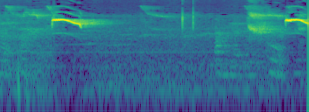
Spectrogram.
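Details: Female Javan grey-throated white-eye calling actively, used to lure males: two loud, clear whistled notes sliding downward, about two and a half seconds apart, each preceded by softer buzzy chatter.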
